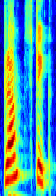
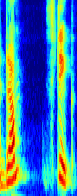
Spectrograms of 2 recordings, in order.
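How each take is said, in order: First: Said in the usual way. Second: drum and stick split by a short pause; break between syllables. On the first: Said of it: "अब इसको बोलते हुए हम". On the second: Shown as a demonstration. Teacher splitting a word for students, syllable by syllable. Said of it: "एक दफ़ा break हुई है".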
